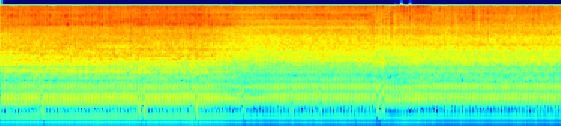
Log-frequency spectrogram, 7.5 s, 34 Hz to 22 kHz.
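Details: McClane 3.5hp edger with Briggs & Stratton engine, revived after years sitting with a carburetor tune-up, oil change and fresh fuel, started cold. A steady, even putter at fast idle with light blade-contact ticks while cutting. It holds speed cleanly and runs well.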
